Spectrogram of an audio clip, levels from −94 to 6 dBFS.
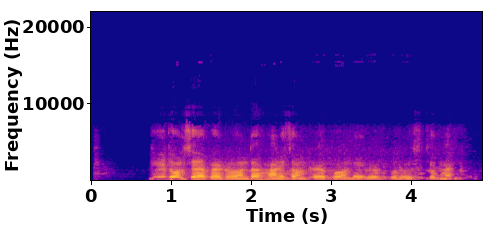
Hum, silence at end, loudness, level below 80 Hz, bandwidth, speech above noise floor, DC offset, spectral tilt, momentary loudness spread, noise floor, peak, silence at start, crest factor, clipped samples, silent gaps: none; 0.25 s; -18 LUFS; -64 dBFS; 7.6 kHz; 58 dB; under 0.1%; -6 dB/octave; 12 LU; -76 dBFS; -2 dBFS; 0.75 s; 16 dB; under 0.1%; none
